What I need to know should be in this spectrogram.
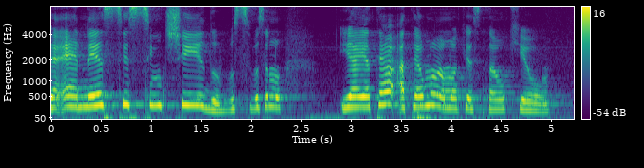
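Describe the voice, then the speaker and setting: In a very clean recording with a silent background, a woman with an ordinary speaking voice talks at a fairly slow pace with lively intonation. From Mato Grosso do Sul, Brazil (Dourados). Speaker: financial educator. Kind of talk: podcast interview.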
